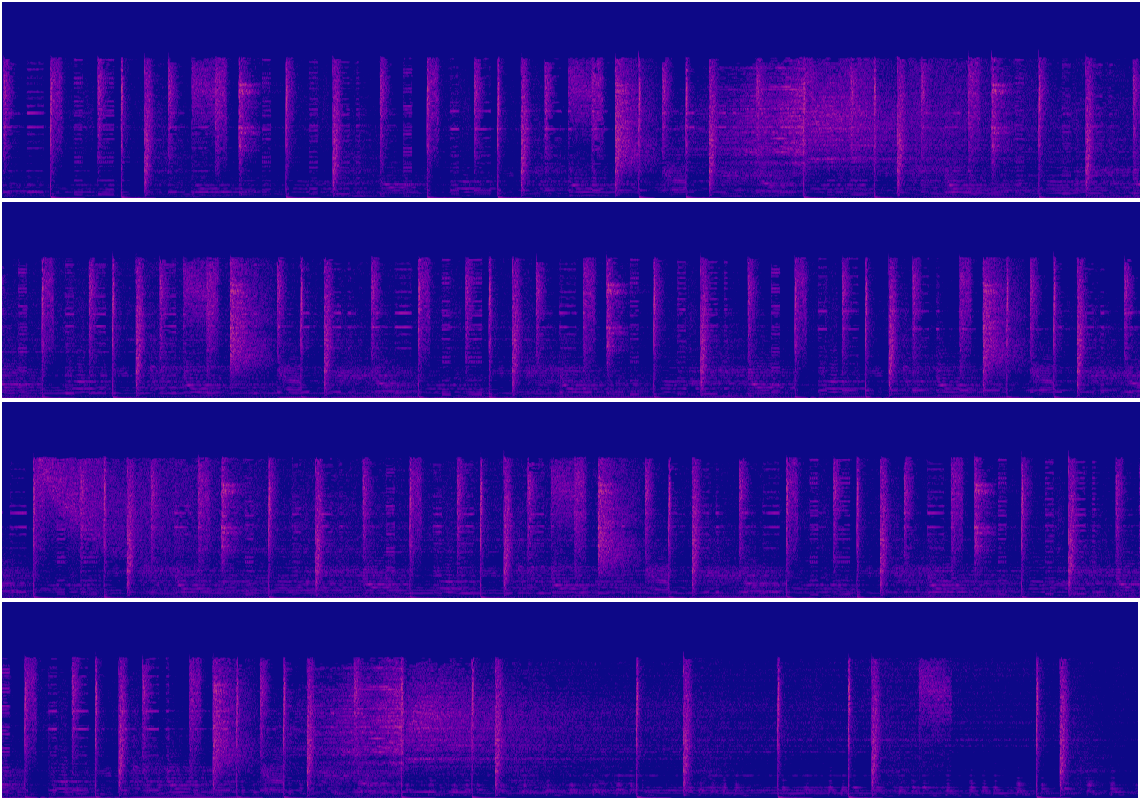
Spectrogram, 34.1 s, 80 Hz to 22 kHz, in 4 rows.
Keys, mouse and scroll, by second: 0.1 click, 1.1 r, 2.7 click, 3.2 r, 4.8 click, 5.7 g, 10.1 s, 14.5 click, 14.8 middle click, 16.6 click, 17.5 s, 19.7-21.6 middle drag, 21.6 KP_3, 22.1 KP_1, 22.5 KP_3, 23.5-24.6 middle drag, 25.9 click, 27.6 middle click, 27.8-29.8 drag, 29.2 KP_3, 30.9 s.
